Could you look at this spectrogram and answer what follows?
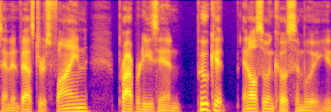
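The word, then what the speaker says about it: Phuket: you probably heard of PUK it and that's poo as in pool kit as in Kettle poit not fukat you know it's one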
